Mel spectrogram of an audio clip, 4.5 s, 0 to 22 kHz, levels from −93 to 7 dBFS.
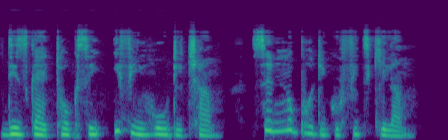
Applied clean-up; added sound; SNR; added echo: none; none; none; none.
